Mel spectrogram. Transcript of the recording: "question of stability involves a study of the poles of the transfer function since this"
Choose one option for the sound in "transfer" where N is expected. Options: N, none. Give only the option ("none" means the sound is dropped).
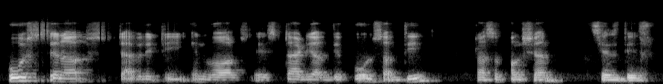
none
